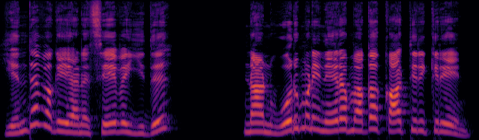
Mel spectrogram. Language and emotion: Tamil, angry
